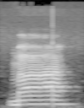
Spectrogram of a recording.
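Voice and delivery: high, level, held ma; first tone. Shown as a demonstration. Teacher showing Spanish speakers Chinese tones, high sustained first tone. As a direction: hold MA long on a high even pitch. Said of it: "el primer tono es alto".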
